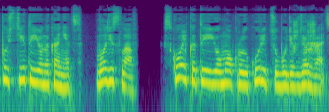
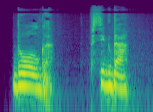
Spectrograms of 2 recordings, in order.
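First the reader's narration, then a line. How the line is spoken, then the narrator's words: Plain. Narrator (Russian): сказал парень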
